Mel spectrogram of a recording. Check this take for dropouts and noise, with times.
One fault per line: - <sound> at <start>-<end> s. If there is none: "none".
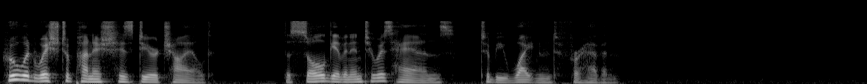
none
